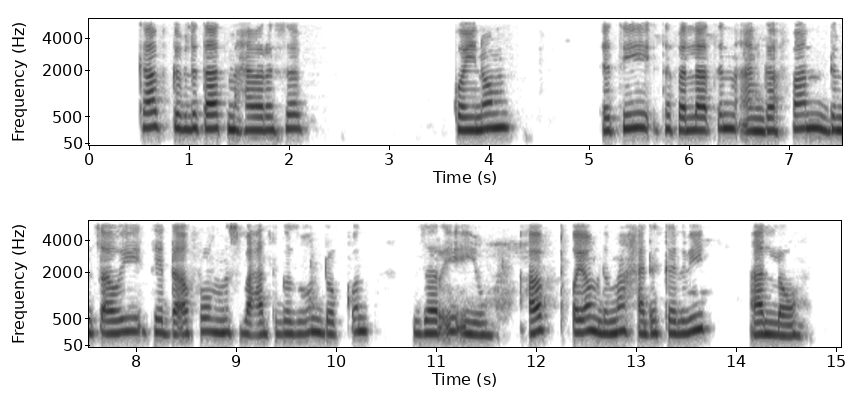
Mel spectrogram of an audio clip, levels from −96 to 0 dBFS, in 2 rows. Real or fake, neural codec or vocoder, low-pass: real; none; 5.4 kHz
